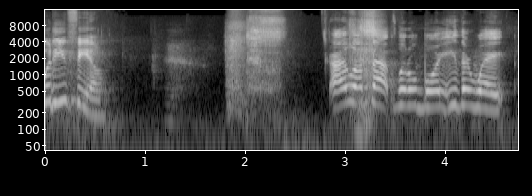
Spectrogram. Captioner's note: sniffles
